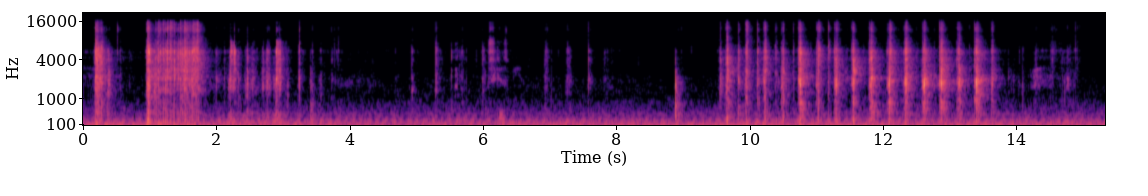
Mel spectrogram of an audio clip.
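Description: Tarot cards being shuffled by hand: a brief riffle flutter about a second in, scattered card taps, then a quick run of card snaps, about three or four a second, in the last few seconds.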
